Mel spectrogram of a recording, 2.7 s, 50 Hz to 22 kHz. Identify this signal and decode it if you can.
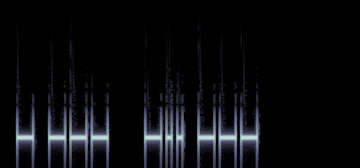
Morse code, heard as a keyed tone, about 30 wpm, 700 Hz. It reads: TO DO
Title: Sets of 5 Words Encore 30wpm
